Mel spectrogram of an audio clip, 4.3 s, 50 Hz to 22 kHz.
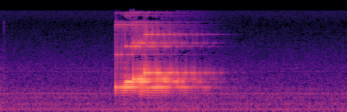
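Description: Smartphone notification chime from a Moto G6's speaker, sounding once about a second and a half in: several tones at once that fade out over about a second and a half, as a new notification arrives.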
